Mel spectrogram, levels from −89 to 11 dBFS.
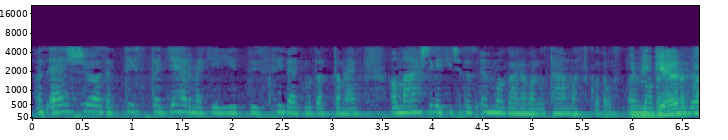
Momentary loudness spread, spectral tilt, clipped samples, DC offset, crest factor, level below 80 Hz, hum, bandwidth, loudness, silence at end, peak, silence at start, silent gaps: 10 LU; -8 dB/octave; under 0.1%; under 0.1%; 20 dB; -50 dBFS; none; 5 kHz; -27 LUFS; 0 s; -6 dBFS; 0 s; none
